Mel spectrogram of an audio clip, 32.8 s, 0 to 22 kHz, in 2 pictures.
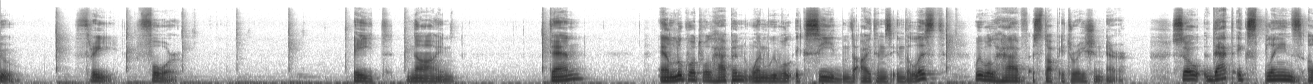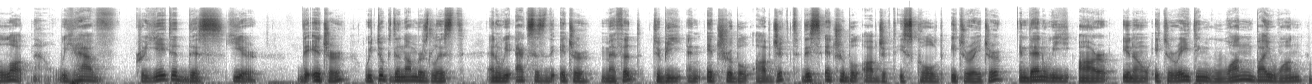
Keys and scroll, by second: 0.3 Up, 0.7 Return, 1.3 Up, 1.6 Return, 2.0 Up, 2.3 Return, 2.7 Up, 3.0 Return, 3.3 Up, 3.6 Return, 4.1 Up, 4.3 Return, 4.7 Up, 5.1 Return, 5.6 Up, 6.8 Return, 11.3 Up, 11.8 Return, 20.8 1.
